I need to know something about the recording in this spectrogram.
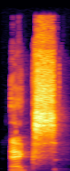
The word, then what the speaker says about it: Xnoybis: This is from 1994, and this is called Xnoybis. Like xenomorph, almost like, you know, that's what I told him. Or like the alien, you know, the xenomorph, the alien. But yeah, this is the Xnoybis, and this is from the band Godflesh.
